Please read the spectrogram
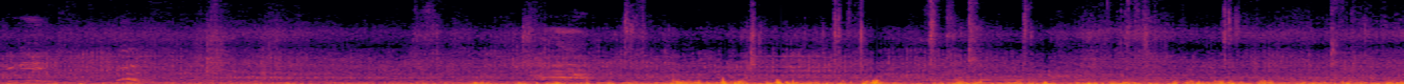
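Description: Low steady rumble of the ship on open water. From about three and a half seconds in, louder irregular wind buffeting on the microphone takes over.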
